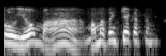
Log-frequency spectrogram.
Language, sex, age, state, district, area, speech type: Sanskrit, male, 30-45, Karnataka, Vijayapura, urban, conversation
